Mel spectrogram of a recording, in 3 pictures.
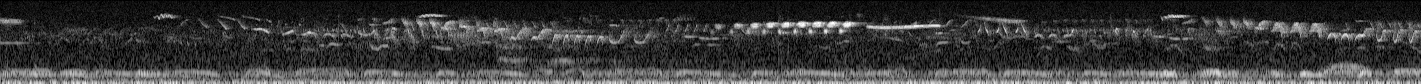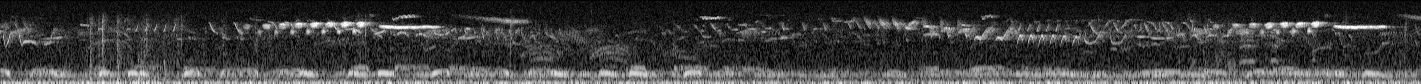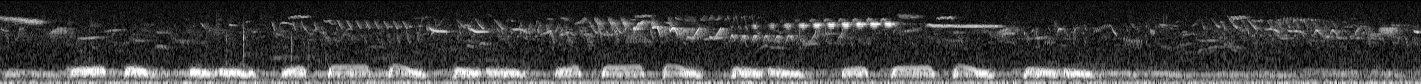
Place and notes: Chalk pit soundscape ... bird calls and song ... wood pigeon ... willow warbler... yellowhammer ... pheasant ... goldfinch ... blackbird ... linnet ... whitethroat ... binaural dummy head ... background noise ...
Malton, UK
